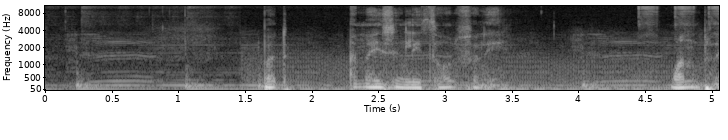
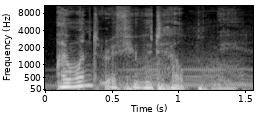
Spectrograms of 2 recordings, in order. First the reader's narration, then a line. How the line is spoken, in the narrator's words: said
